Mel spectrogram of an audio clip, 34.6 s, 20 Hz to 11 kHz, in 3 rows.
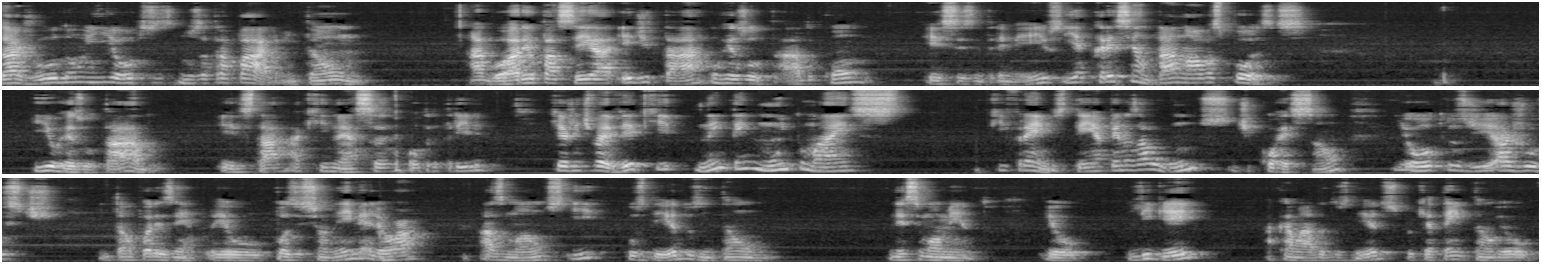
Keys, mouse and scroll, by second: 10.7 Tab, 11.8 click, 12.8 click, 14.5 Tab, 15.7-16.9 middle drag, 17.5 middle click, 18.9 ctrl+middle click, 20.0-23.9 drag, 24.5 ctrl+middle click, 25.9 shift+middle click, 26.8 shift+middle click, 27.9-30.5 drag, 31.9 click, 33.0 click, 33.7 click.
